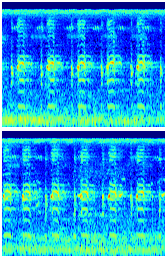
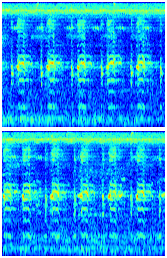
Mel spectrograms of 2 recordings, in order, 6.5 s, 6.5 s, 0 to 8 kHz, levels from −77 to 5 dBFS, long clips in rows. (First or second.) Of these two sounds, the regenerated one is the second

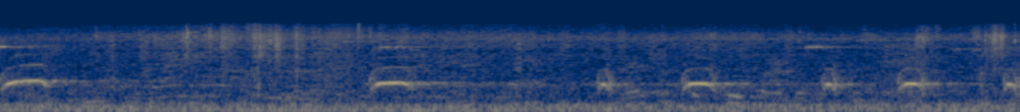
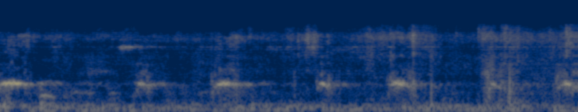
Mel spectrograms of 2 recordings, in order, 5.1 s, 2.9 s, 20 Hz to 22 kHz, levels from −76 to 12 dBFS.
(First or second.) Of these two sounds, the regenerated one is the second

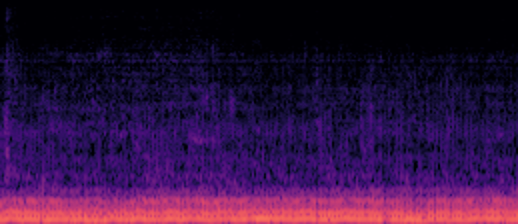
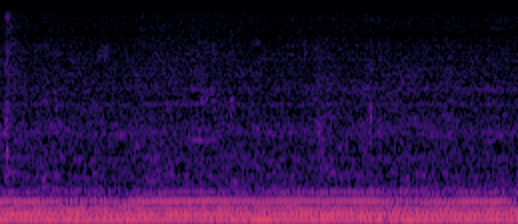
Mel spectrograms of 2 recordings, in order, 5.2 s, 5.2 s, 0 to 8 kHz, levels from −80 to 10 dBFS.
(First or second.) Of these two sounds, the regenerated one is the first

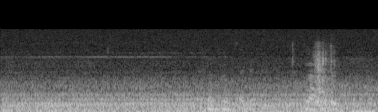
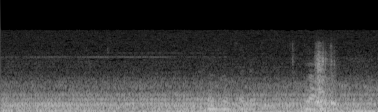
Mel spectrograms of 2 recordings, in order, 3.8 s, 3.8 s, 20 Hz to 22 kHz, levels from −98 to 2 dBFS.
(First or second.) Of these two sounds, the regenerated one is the first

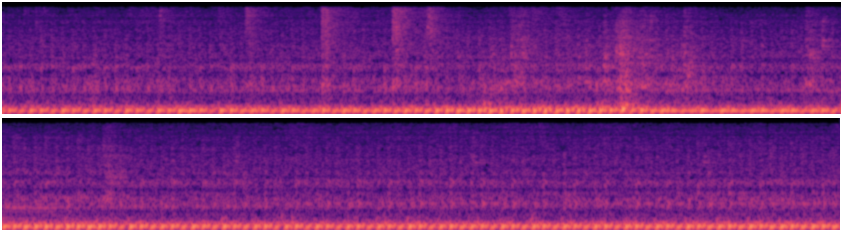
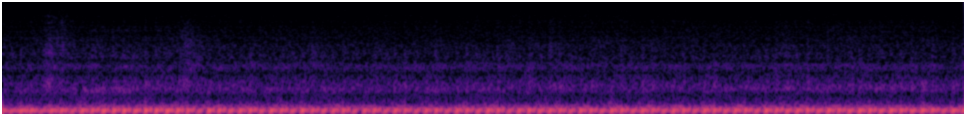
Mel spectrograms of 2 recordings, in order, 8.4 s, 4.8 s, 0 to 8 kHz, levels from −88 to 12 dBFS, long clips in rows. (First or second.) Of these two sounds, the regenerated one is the second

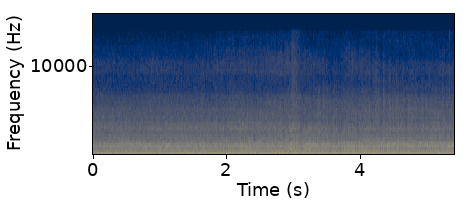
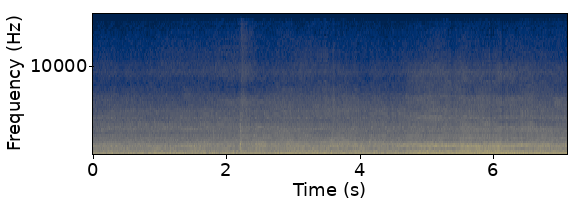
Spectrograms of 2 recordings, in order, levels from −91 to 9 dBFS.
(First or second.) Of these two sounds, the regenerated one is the second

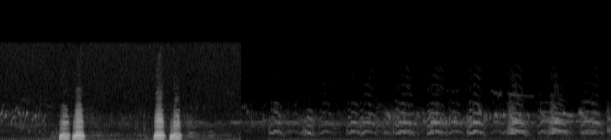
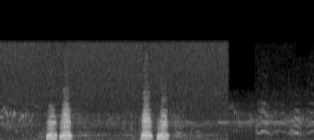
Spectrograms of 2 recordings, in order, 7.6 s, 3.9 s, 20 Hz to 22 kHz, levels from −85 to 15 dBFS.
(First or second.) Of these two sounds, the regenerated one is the second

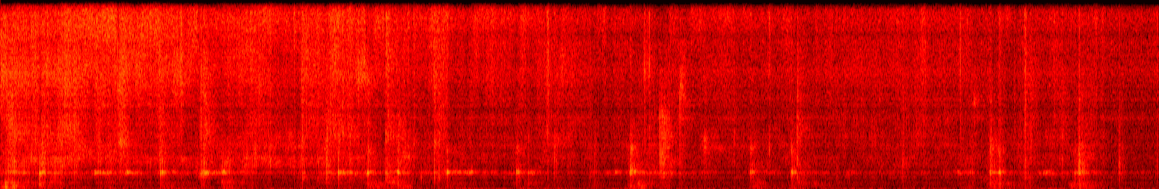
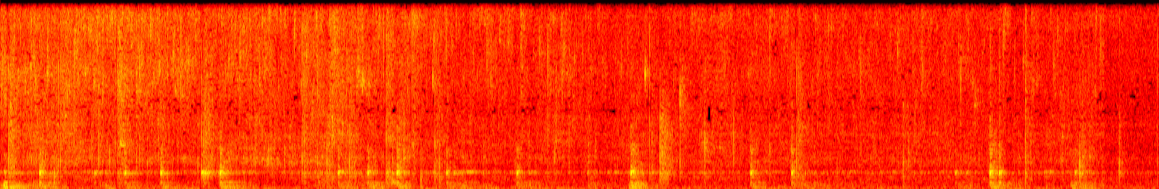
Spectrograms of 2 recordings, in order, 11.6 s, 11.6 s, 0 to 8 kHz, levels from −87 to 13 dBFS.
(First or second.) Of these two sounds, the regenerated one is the first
